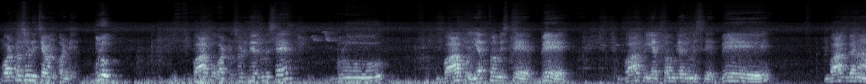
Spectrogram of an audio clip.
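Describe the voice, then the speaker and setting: Patient man teaching letter sounds, high voice. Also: a little fast, recorded from a distance, slight background noise. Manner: patient, repeats sounds syllable by syllable. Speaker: Telugu teacher. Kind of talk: slow spoken lesson for children. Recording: echoey room, slightly off the mic.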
